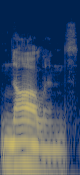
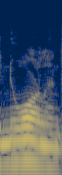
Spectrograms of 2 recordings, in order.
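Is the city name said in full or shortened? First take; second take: shortened; full. First: The name is squeezed into a short two-syllable form. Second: The name is said in full, syllable by syllable. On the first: The speaker calls it right. "it's pronounced Nolans" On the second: The speaker calls it wrong. "you don't say New Orleans"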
